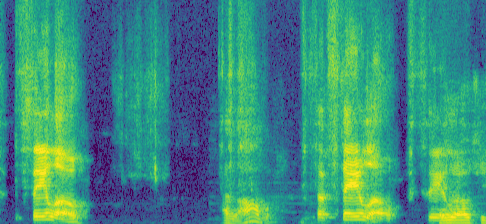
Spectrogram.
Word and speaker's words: phthalo: way to say it but it's phth which you can't say without a list how do you say phth without a lisp phthalo hello the phthalo hello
